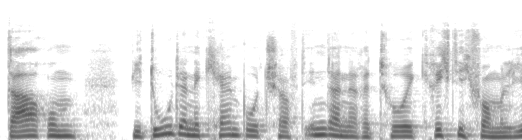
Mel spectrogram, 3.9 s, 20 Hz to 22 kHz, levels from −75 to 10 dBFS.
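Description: No technical faults can be heard in this speech recording.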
